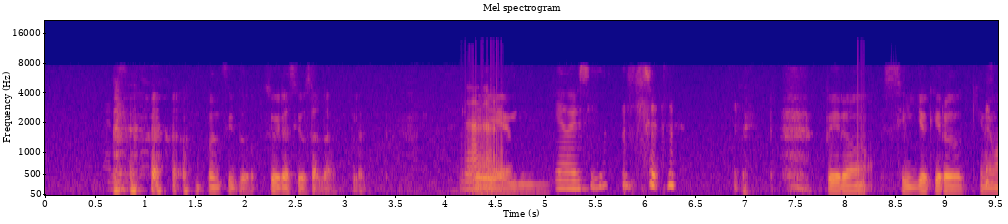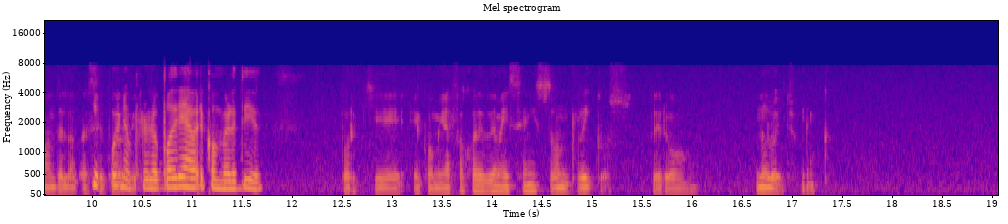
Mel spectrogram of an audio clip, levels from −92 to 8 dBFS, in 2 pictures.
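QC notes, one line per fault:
3.65–4.57 s and 8.13–8.52 s, processor overload crackle: gritty tearing rides on the speech as many roughly 10 ms buffers miss their deadlines and replay stale audio with hard edges, dozens in the first burst, about ten in the second.
4.69–4.86 s, 6.31–6.39 s and 9.86–9.91 s, speech suppressed in double talk: brief shallow dips of about 5 dB, likely an echo canceller ducking the talker while the far side also spoke.
10.46–10.98 s and 11.28–11.91 s, speech suppressed in double talk: the voice drops by about 20 dB, likely the same canceller clamping harder during overlapping talk.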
